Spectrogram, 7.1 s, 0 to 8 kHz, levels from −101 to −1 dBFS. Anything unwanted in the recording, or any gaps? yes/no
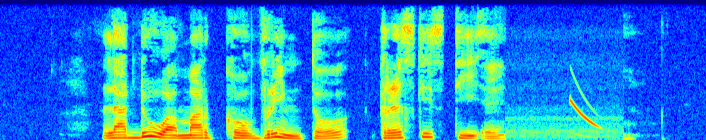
yes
